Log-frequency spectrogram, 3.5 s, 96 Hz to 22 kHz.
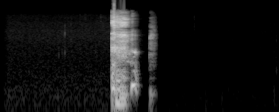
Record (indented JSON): {
  "cough_length": "3.5 s",
  "cough_amplitude": 32767,
  "cough_signal_mean_std_ratio": 0.23,
  "survey_phase": "beta (2021-08-13 to 2022-03-07)",
  "age": "18-44",
  "gender": "Female",
  "wearing_mask": "No",
  "symptom_none": true,
  "symptom_onset": "8 days",
  "smoker_status": "Never smoked",
  "respiratory_condition_asthma": false,
  "respiratory_condition_other": false,
  "recruitment_source": "REACT",
  "submission_delay": "4 days",
  "covid_test_result": "Negative",
  "covid_test_method": "RT-qPCR",
  "influenza_a_test_result": "Negative",
  "influenza_b_test_result": "Negative"
}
